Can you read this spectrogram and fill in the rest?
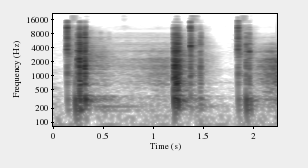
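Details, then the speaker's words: Cobra 142 GTL CB radio, recently repaired: sharp crackles and pops in bursts as the volume knob turns, with quiet hiss between; scratchy volume potentiometer needing cleaning. "Volume knob needs to be cleaned a little bit."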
